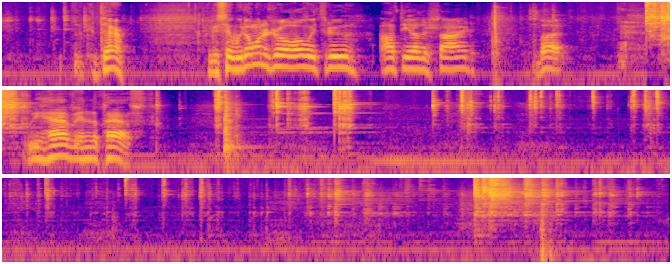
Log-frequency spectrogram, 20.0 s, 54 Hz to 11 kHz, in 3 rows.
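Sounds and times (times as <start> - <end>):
metal scraping and rattling: 6.2 - 7.4, 8.0 - 20.0.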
